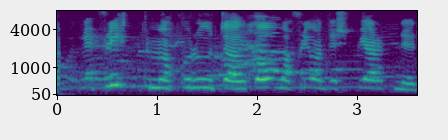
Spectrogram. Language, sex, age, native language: Icelandic, other, 12, Icelandic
